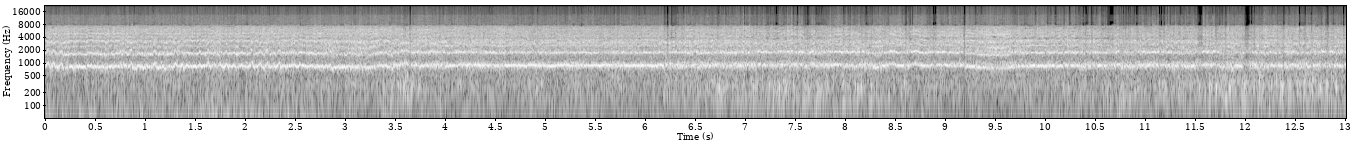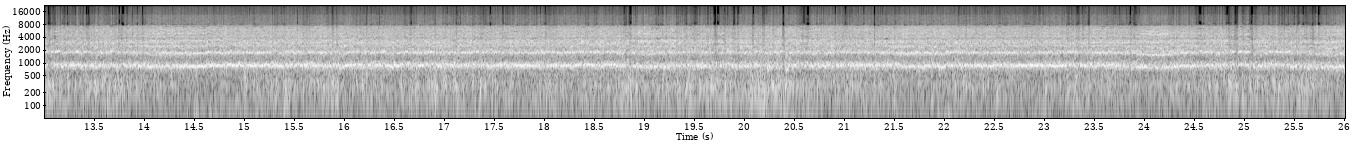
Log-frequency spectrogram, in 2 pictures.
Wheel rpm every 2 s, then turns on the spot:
190, 200, 230, 230, 230, 230, 240, 220, 230, 230, 230, 230, 220.
none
